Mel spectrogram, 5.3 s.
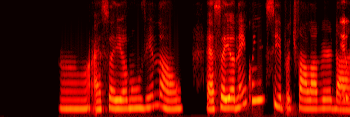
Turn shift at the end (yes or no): yes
